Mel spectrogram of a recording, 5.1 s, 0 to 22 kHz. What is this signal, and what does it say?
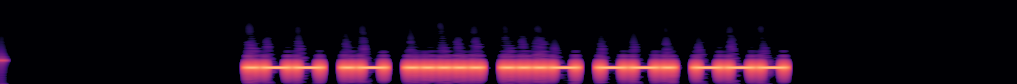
Morse code, heard as a keyed tone, about 31 wpm, 700 Hz. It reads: WA5VGO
